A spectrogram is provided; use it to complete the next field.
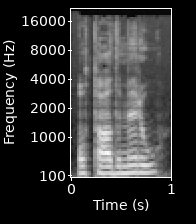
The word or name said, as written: å ta det med ro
